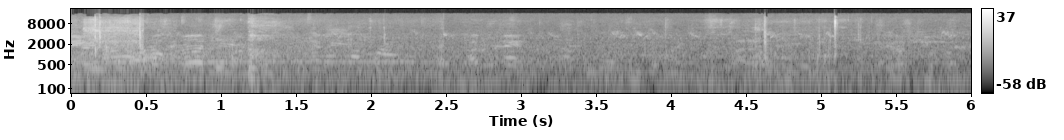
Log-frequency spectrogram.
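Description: Men in a small crowd of spectators talk nearby outdoors.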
